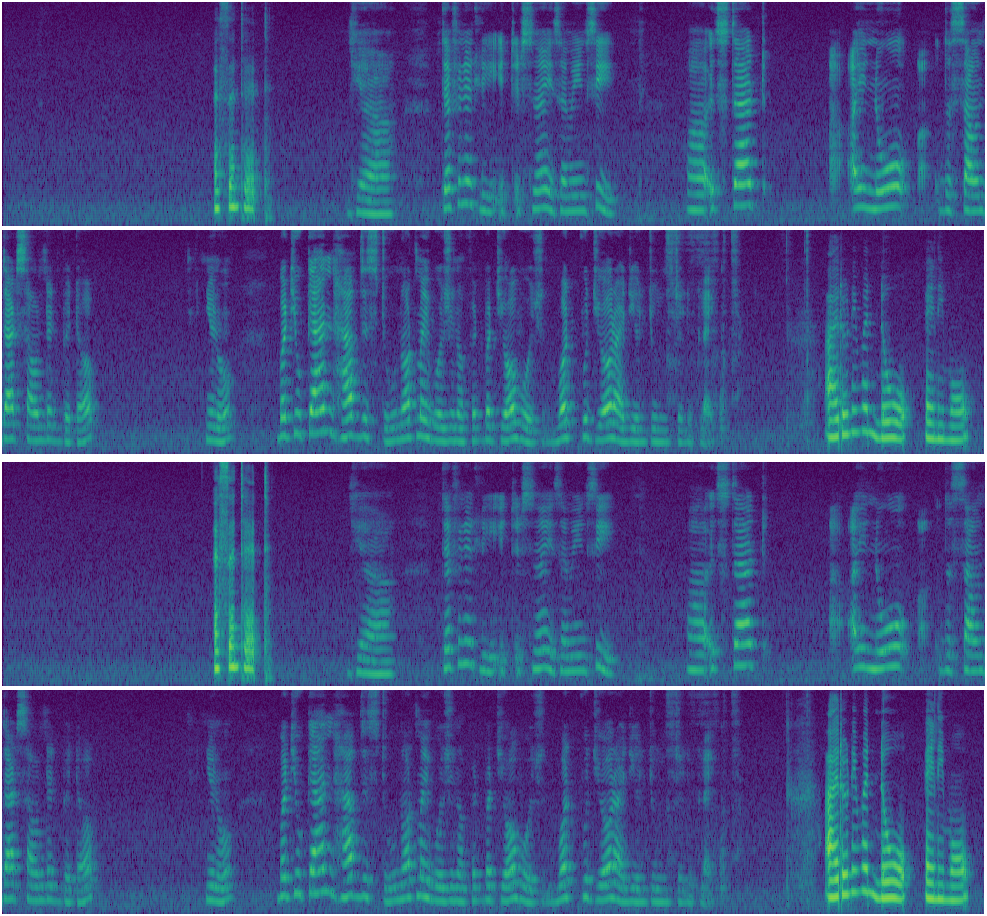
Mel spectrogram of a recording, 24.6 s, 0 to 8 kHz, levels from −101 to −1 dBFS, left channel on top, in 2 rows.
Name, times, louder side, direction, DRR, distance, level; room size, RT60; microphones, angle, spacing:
voice 1, 2.6-3.4 22.3-24.4, right 5 dB, 45° right, 0.4 m, -26 dB
voice 2, 4.3-4.9 5.5-7.7 8.5-9.4 10.3-13.4 14.8-15.2 15.7-21.5, left 3 dB, 50° left, 1.5 m, -36 dB
13.0 x 4.6 x 4.6 m
head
